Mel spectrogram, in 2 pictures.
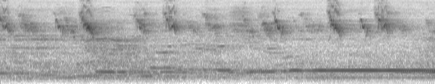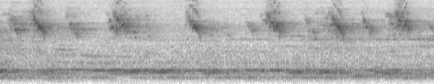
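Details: Several house sparrows perched in a yard tree, chirping in a rapid, uneven series of sharp, high notes, nearly continuous, with a faint steady low tone underneath.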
